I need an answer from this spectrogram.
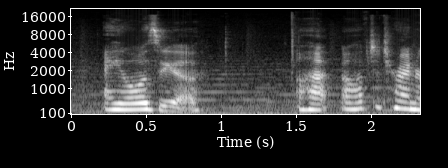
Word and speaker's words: Eorzea: It's pronounced Eorzea? Really? I've always pronounced Erzea. Eorzea.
